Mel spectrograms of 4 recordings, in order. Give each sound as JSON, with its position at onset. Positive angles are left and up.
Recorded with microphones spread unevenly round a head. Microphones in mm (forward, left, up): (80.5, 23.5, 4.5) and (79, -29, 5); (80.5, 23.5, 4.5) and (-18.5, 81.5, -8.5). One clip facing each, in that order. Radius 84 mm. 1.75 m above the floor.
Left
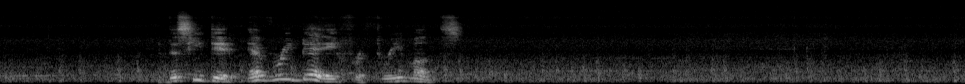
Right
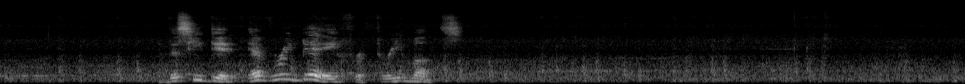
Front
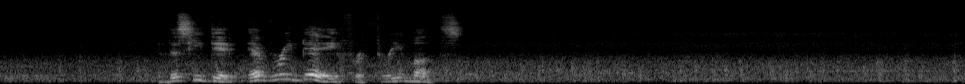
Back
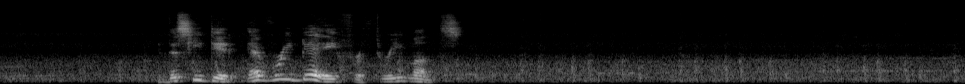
{"t": 1.6, "sound": "a man speaking", "azimuth_deg": 140, "distance_m": 1.5}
